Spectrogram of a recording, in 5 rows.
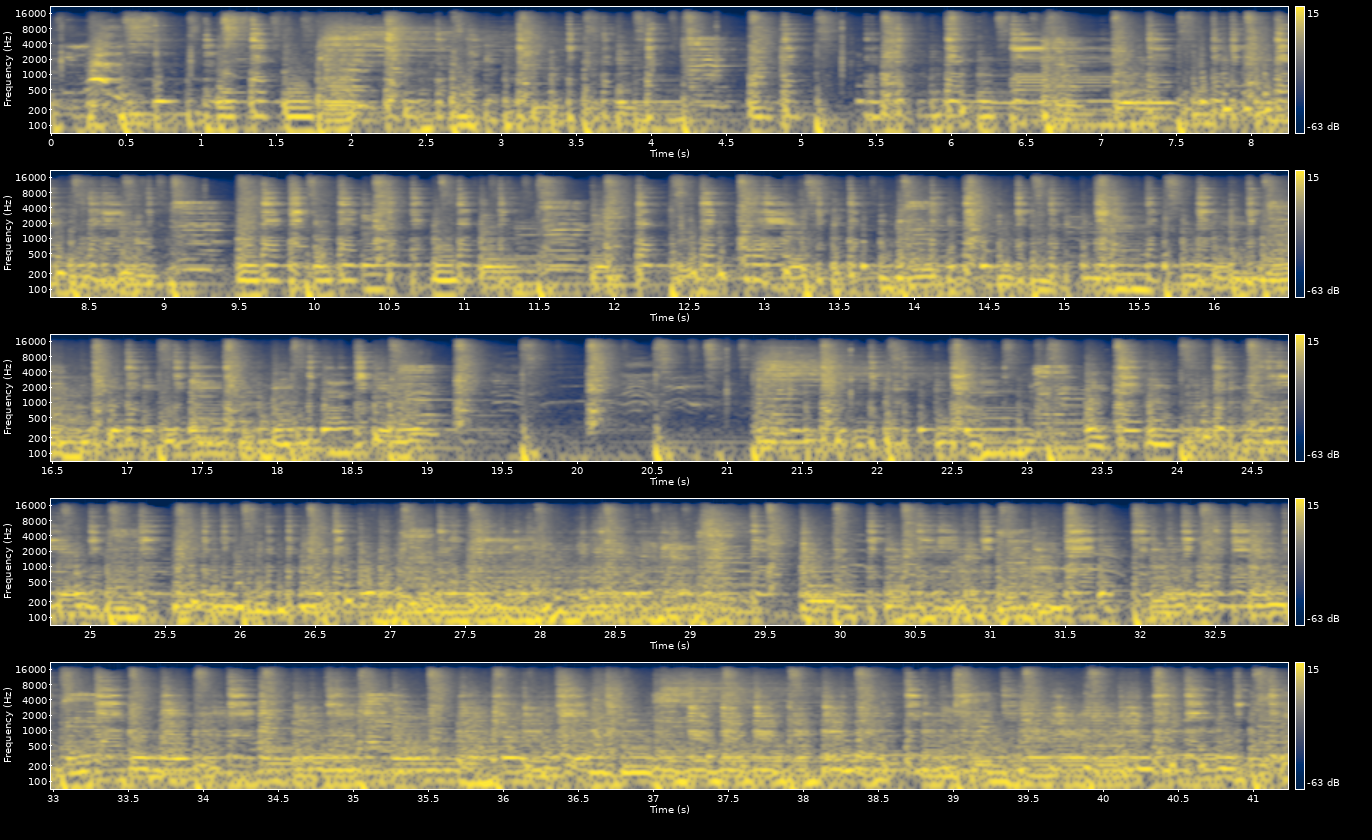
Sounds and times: Jazz: 0.0 - 19.4, 21.0 - 41.2
Bass drum: 0.0 - 41.2
Bass guitar: 0.0 - 41.2
Drum kit: 0.0 - 41.2.

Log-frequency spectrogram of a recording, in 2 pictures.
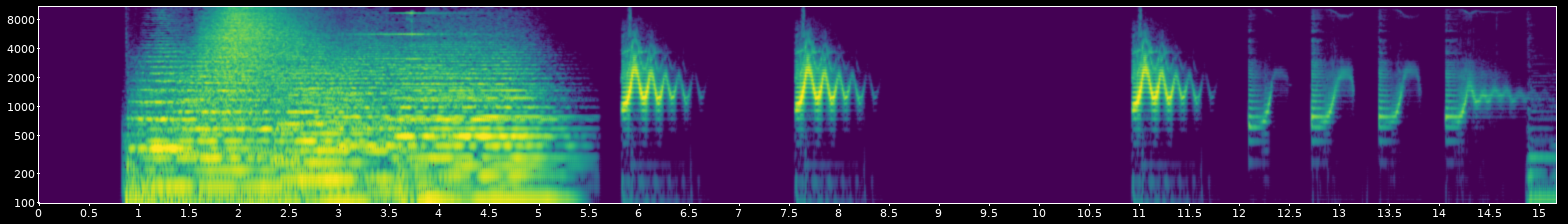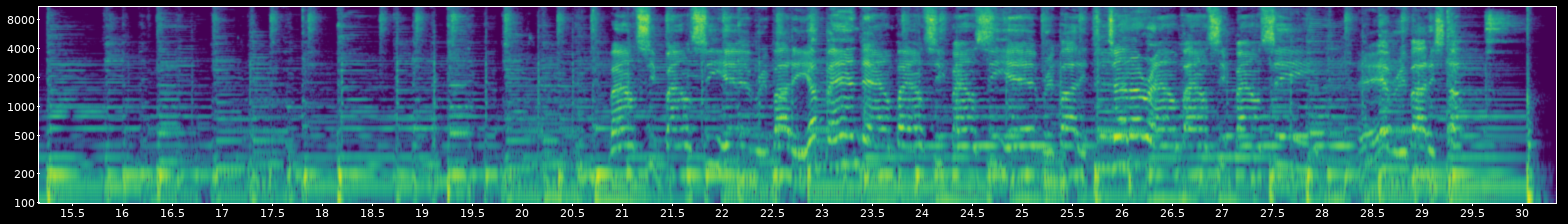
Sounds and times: Music: 0.8 - 5.6, 14.9 - 30.2
Boing: 5.8 - 6.7, 7.6 - 8.5, 11.0 - 14.9.

